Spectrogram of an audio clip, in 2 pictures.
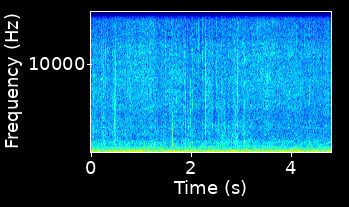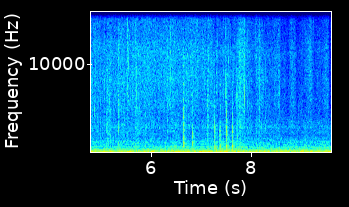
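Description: Nasi goreng (Indonesian fried rice) sizzling and frying in a hot pan, a steady hiss over a low rumble. A quick run of sharp clicks comes about seven seconds in.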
